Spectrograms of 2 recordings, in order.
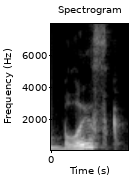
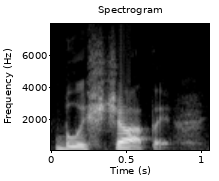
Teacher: Так, ск перейшло у щ, а з ґ перейшло у ждж. Порівняйте праслов'янське бліскеті, яке перейшло у бліщеті, із сьогоднішнім блиск, блищати, чи, наприклад, тріска.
